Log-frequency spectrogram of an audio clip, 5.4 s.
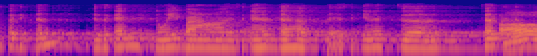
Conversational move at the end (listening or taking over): taking over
